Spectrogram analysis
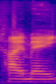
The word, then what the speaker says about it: Jaime: Jaime, it's spelled like Jamie, but it's Spanish. Jaime.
